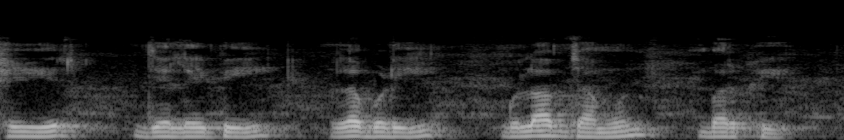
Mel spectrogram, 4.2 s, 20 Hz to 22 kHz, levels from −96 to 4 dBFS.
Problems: constant background noise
